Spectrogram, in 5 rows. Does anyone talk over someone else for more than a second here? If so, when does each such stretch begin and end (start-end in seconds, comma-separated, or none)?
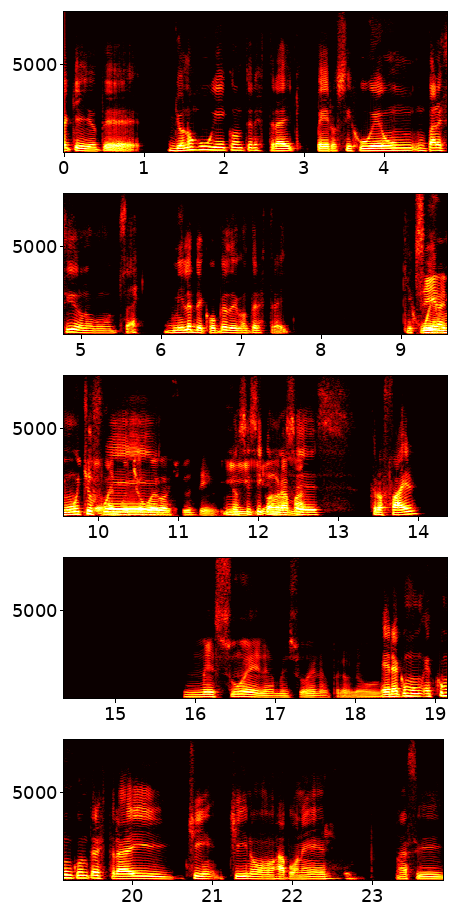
9.2-10.8, 11.6-12.8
